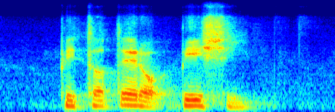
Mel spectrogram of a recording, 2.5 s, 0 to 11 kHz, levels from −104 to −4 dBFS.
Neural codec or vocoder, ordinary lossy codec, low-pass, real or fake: codec, 16 kHz, 0.7 kbps, FocalCodec; Opus, 16 kbps; 7.2 kHz; fake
